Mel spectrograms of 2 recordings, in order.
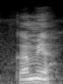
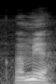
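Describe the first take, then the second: First: Loud call. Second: Said in the usual way. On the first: Real, not acted. Calling cat louder.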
